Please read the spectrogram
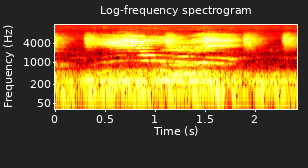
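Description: A cat meowing: one long drawn-out call that rises and then falls in pitch, over a low steady hum.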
